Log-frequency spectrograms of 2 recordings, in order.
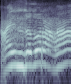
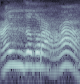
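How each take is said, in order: No difference in how they are said.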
